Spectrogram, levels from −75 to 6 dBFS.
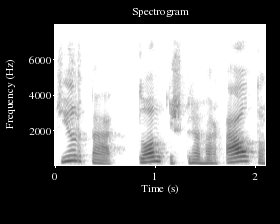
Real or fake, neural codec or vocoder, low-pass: fake; autoencoder, 22.05 kHz, a latent of 192 numbers a frame, VITS, trained on one speaker; 7.2 kHz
